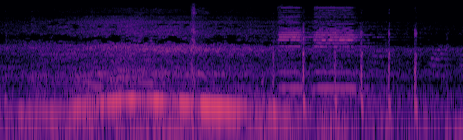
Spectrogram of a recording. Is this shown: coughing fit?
no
